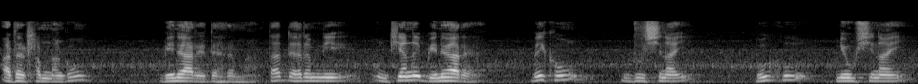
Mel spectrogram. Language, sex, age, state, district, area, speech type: Bodo, male, 60+, Assam, Chirang, rural, spontaneous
